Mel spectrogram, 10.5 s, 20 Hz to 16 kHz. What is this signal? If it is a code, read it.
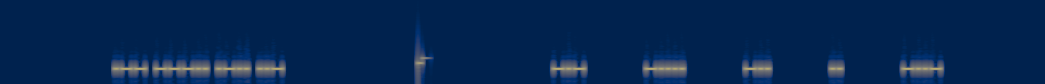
Morse code, heard as a keyed tone, about 36 wpm, spaced as for 17 wpm, 700 Hz. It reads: W8LU K6DIX
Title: USA Call Signs - 6x Character Spacing - 35wpm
